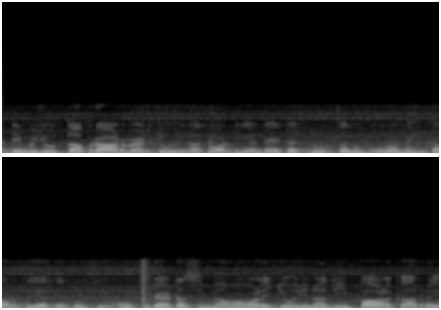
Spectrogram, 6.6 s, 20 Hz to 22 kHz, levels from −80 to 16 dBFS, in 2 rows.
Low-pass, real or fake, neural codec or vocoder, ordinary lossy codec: 7.2 kHz; real; none; none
